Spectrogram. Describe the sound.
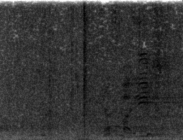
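Swimming pool ambience as a children's swimming group swims freely before showering: a steady wash of water noise with a brief splash as a girl jumps from the pool edge into the water, and children's voices faintly echoing in the background.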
